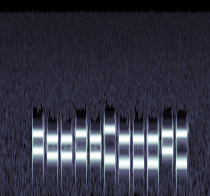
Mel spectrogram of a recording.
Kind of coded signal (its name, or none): DTMF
